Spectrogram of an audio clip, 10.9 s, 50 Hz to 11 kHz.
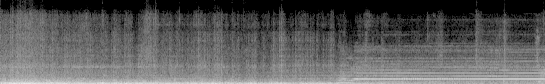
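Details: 1985 UTDC ICTS Mark I SkyTrain car 111 (set 111-112), Expo Line at Joyce Station: loud rumble fades, then steady high whining tones persist while stopped; source of the weird noises unclear.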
